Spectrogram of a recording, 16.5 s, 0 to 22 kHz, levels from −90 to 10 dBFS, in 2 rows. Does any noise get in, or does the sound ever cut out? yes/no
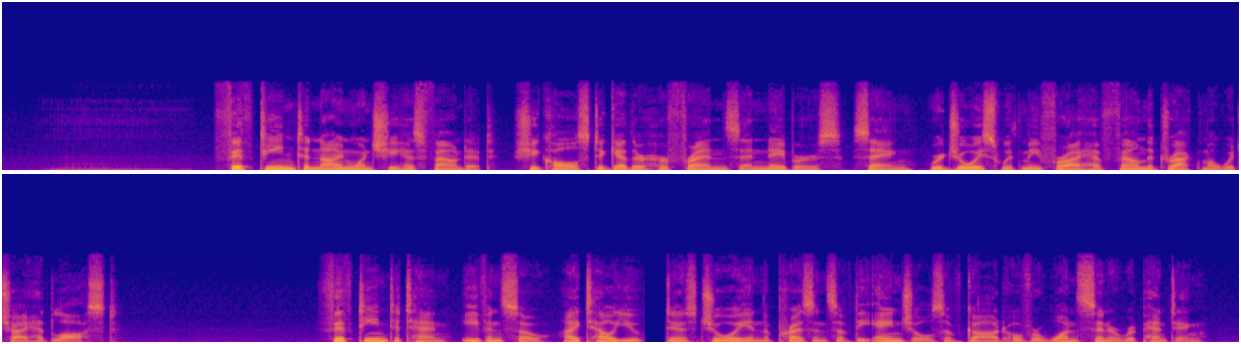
yes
